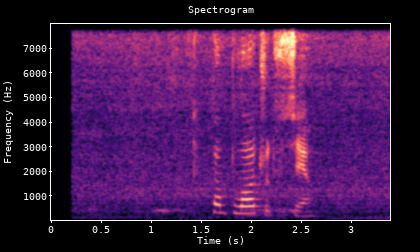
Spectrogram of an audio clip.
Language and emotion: Russian, sad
